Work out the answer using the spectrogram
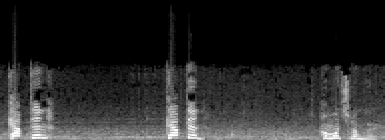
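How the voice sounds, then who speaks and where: A woman's voice: very high-pitched, animated, takes it slowly, a bit bright, soft background music, exaggerated voice. A woman playing a curious, outspoken young traveller in an audio drama, eagerly questioning and challenging. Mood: curious, skeptical.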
